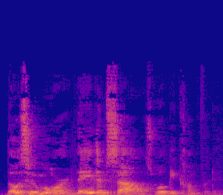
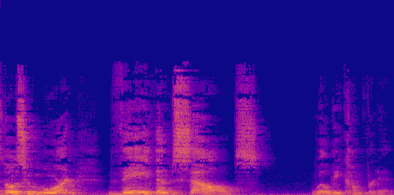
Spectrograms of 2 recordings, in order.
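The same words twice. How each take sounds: First: Said in the usual way. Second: "they themselves" drawn out very slowly; stress on they themselves. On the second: Shown as a demonstration. Pastor stressing the promise to mourners, slow and emphatic. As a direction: lean hard on "they themselves". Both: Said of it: "it says it very emphatically".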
